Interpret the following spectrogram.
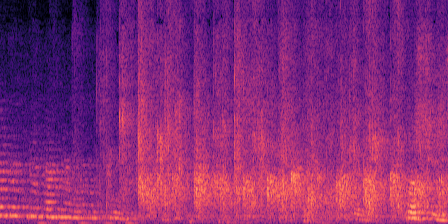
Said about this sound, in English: Give Megan a round of applause.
